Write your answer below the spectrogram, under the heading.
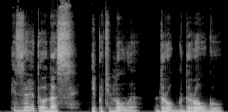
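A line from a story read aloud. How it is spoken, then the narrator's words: Quiet. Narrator (Russian): тихо сказал он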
